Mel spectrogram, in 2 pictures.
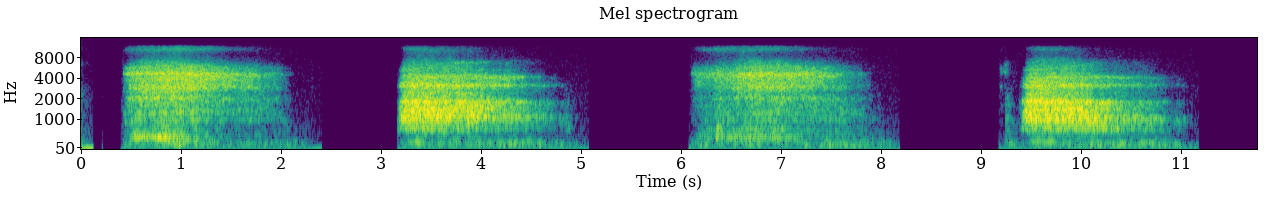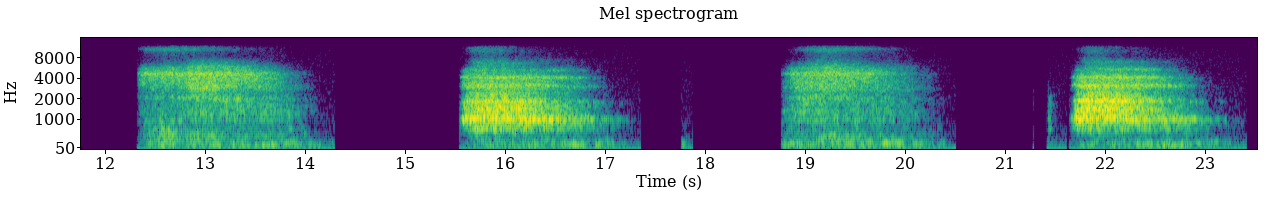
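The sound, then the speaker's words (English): Slow, deep breaths in and out during a guided breathing exercise: eight long, even airy breaths alternate with short silent pauses in a steady, calm rhythm, with no talking. “breathe in as I touch and go up my thumb or finger, pause, and then breathe out. And it's a way to connect to your body and just to take 5 simple breaths.”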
